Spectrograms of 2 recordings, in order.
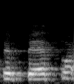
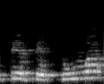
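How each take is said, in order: First: The final u and a form one syllable. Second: The final u and a form two syllables. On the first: It is the adjective meaning perpetual. "esse o A no único impulso" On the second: It is a form of the verb perpetuar. "em dois impulsos de emissão de voz"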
